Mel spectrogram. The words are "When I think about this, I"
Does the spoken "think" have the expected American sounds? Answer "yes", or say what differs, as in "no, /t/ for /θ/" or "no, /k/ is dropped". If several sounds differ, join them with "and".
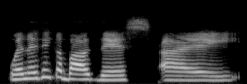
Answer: yes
